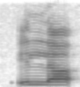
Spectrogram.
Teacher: حمزہ پہ زیر ہے نہیں کھینچیں گے، ای، لام الف زبر لا، الف مدہ جو ہے ایک الف کے برابر کھینچیں گے، اس کے اوپر پھر تشدید ہے، دیکھیے تشدید کو سختی کے ساتھ پڑھنا ہے، ملا کے پڑھنا ہے، اس کو 2 بار پڑھیں گے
